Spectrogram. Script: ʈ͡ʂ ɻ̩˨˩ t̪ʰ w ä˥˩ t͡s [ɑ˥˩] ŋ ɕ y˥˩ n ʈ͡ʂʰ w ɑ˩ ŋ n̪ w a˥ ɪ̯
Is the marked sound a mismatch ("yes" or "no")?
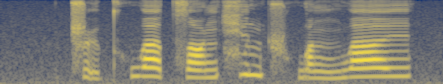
yes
